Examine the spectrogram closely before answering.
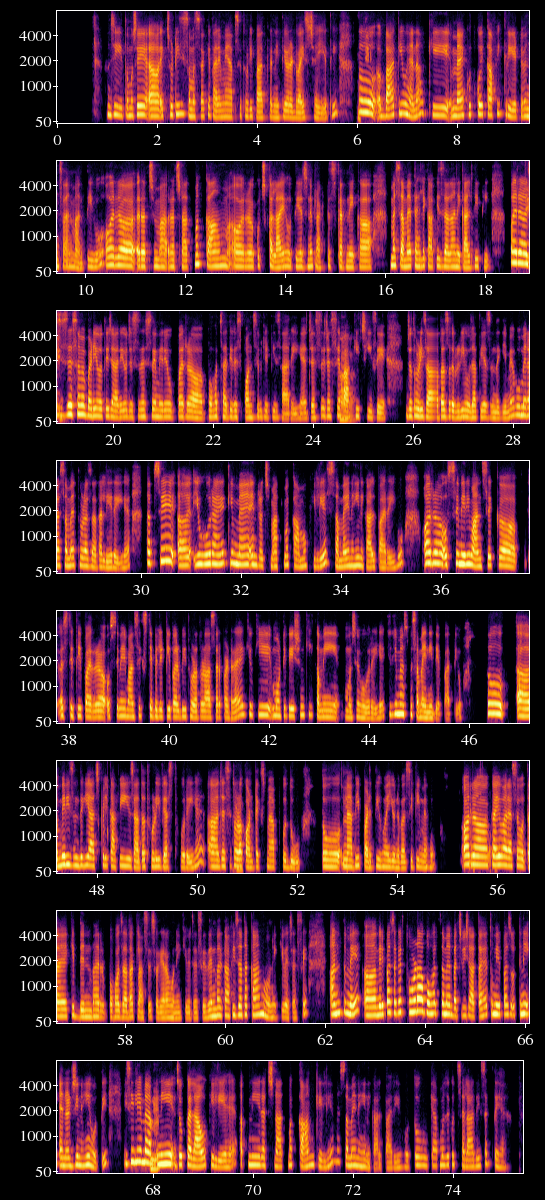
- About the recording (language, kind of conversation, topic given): Hindi, advice, आप रोज़ रचनात्मक काम के लिए समय कैसे निकाल सकते हैं?
- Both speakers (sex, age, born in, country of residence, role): female, 20-24, India, India, user; male, 25-29, India, India, advisor
- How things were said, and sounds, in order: in English: "एडवाइस"; in English: "क्रिएटिव"; in English: "प्रैक्टिस"; in English: "रिस्पॉन्सिबिलिटीज़"; in English: "स्टेबिलिटी"; in English: "मोटिवेशन"; in English: "कॉन्टेक्स्ट"; in English: "यूनिवर्सिटी"; in English: "क्लासेस"; in English: "एनर्जी"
